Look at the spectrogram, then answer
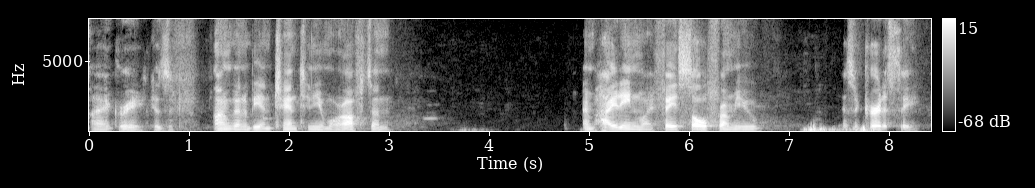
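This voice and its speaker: A man acting as a grave fae changeling in a roleplay game. His voice sits low and stays very even, with a deliberate, serious delivery that is measured from phrase to phrase. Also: poor audio. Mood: grave, explaining. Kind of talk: improvised roleplay dialogue.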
